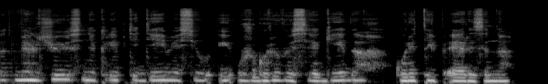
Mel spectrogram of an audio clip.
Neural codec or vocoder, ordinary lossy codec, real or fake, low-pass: none; MP3, 96 kbps; real; 14.4 kHz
